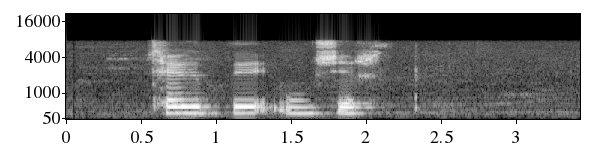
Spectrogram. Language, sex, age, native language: Icelandic, male, 10, Icelandic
